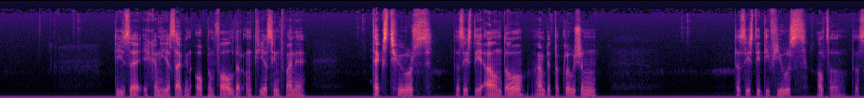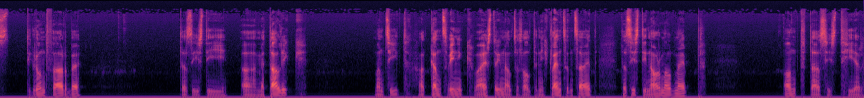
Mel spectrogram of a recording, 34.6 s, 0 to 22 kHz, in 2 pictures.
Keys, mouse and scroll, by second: 1.3 click, 7.0 click, 10.0-13.4 drag, 13.5-16.2 drag, 19.5-22.1 drag, 28.4 click, 32.8 click.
